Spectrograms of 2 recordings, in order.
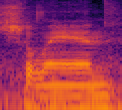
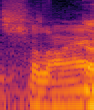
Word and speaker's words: Chelan: It's actually a Native American Indian name, even though I'm not Native American, but it's actually supposed to be pronounced Chalan, but she pronounced it Shalan.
